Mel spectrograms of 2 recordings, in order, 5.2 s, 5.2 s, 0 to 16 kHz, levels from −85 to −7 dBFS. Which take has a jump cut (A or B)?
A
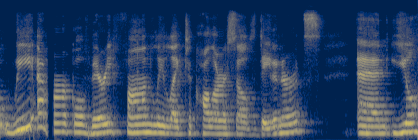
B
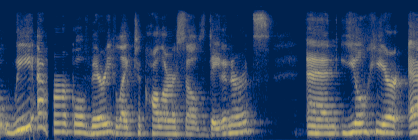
B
